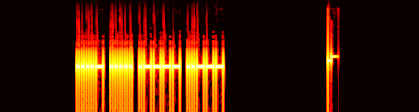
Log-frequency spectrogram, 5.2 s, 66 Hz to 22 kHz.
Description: Morse code, heard as a keyed tone, about 40 wpm, 700 Hz. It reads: 4512
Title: Numbers - 4-Digit 40wpm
